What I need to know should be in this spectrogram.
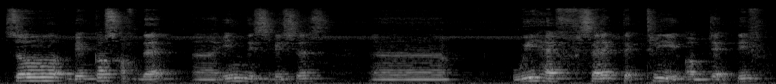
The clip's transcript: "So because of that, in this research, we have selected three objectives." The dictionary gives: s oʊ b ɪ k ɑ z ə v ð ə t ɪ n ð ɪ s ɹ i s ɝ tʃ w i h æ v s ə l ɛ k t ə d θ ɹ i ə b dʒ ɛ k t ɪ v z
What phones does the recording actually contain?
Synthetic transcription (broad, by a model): s oʊ b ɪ k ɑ s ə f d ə t ɪ n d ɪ s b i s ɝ s w i h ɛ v s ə l ɛ k t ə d t ɹ i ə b dʒ ɛ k t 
